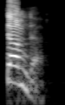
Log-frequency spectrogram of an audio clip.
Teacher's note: that's when you have the stressed syllable first and then the soft syllable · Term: trochee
